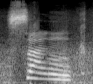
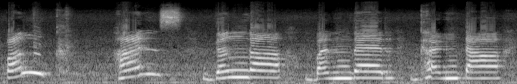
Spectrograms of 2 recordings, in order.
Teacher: अगर आप इसका उच्चारण करेंगे तो आपको खुद ही अनुभव होगा कि वायु जो है वो नाक से निकल रही है। ठीक है, ये है अनुस्वार।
